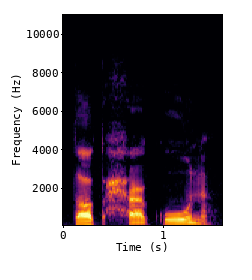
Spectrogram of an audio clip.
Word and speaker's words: تضحكون: Antum tadhakuna. Entonces tenemos el verbo aquí, 3 letras. Y aquí el prefijo verbal y el sufijo verbal. Segunda persona, plural masculino. Lima tadhakuna. La da, pronuncien la da.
